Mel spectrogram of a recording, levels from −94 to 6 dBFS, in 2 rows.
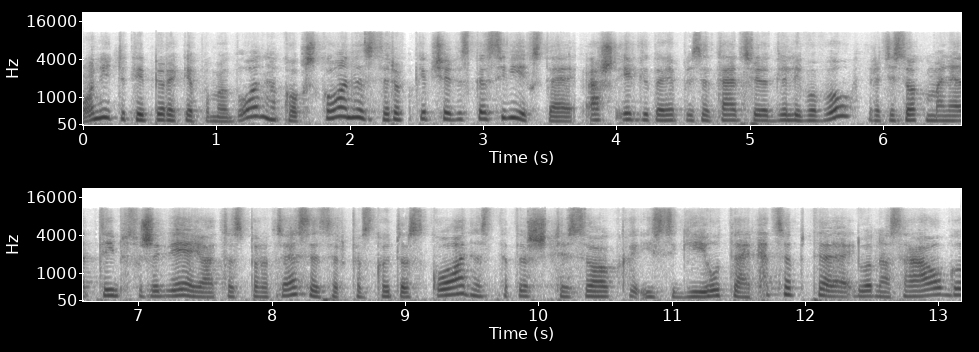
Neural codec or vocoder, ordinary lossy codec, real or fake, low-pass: codec, 16 kHz in and 24 kHz out, 0.8 kbps, FocalCodec, streaming, 65536 codes; AAC, 48 kbps; fake; 10.8 kHz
